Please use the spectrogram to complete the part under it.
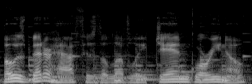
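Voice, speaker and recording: A man's voice: fairly low pitch, brisk. A man reading a scripted introduction as an announcer, in a formal narrating style. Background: plucked guitar music.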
